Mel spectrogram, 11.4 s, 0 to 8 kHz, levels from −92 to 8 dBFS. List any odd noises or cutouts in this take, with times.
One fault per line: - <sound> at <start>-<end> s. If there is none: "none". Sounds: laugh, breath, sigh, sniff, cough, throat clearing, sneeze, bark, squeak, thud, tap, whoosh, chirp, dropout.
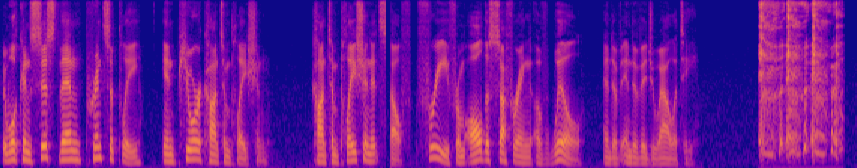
- dropout at 5.1-5.2 s
- cough at 10.1-11.3 s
